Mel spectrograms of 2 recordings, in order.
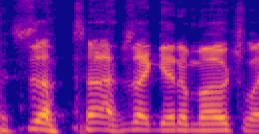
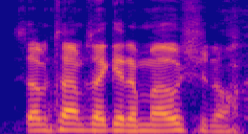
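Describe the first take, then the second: First: Laughing through a mock-emotional confession. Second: Said in the usual way. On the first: Real, not acted. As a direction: chuckle it out, half joking.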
